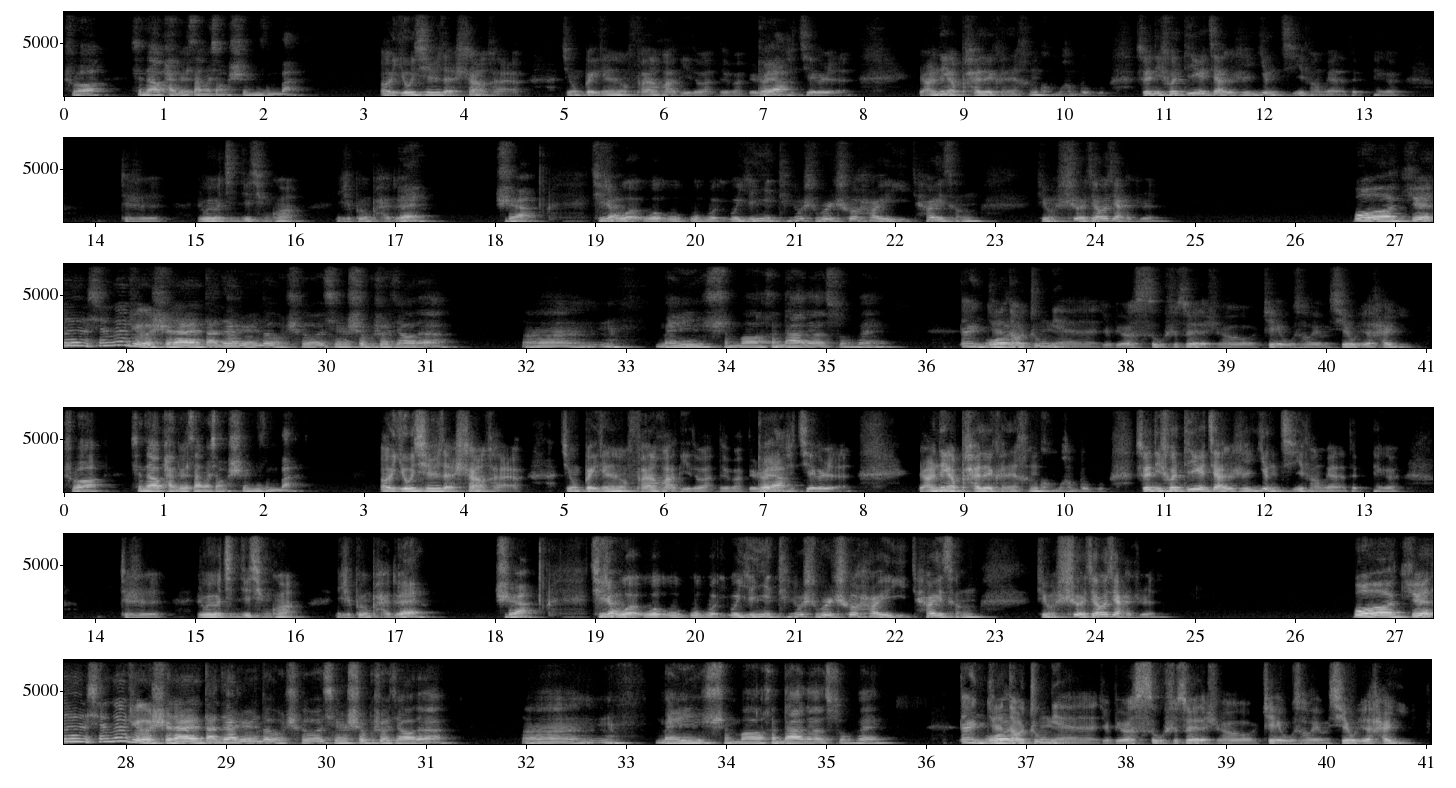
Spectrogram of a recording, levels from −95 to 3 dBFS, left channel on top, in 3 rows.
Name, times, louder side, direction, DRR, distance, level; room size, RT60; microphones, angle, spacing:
voice 1, 0.7-2.3 6.9-7.3 17.0-17.3 18.0-18.4 19.1-19.3 26.6-31.3 32.0-33.0 33.3-35.6 36.6-36.9, right 4 dB, 90° right, 0.7 m, -27 dB
voice 2, 3.2-4.6 5.0-8.3 8.6-13.4 14.3-14.7 15.0-16.1 16.4-17.2 18.1-18.3 18.8-23.0 23.4-24.7 36.3-40.9, right 5 dB, 55° right, 0.4 m, -30 dB
6.3 x 5.2 x 4.2 m
head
